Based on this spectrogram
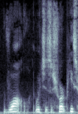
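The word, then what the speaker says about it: Voiles: The piece we're going to study is called Voile, and it's pronounced like wall, W-A-L-L, with a V immediately before the W.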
